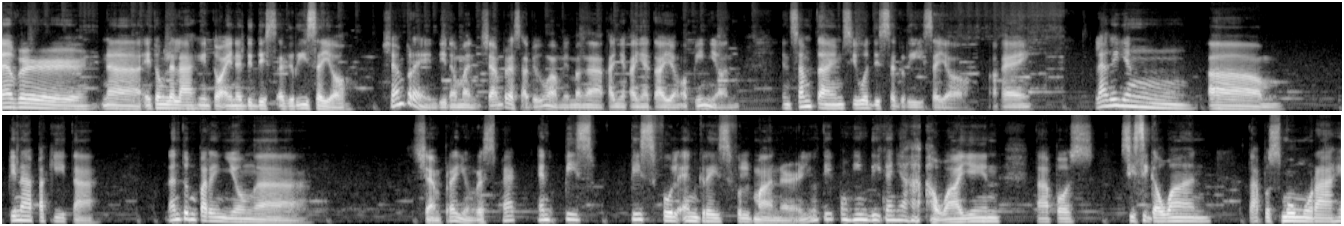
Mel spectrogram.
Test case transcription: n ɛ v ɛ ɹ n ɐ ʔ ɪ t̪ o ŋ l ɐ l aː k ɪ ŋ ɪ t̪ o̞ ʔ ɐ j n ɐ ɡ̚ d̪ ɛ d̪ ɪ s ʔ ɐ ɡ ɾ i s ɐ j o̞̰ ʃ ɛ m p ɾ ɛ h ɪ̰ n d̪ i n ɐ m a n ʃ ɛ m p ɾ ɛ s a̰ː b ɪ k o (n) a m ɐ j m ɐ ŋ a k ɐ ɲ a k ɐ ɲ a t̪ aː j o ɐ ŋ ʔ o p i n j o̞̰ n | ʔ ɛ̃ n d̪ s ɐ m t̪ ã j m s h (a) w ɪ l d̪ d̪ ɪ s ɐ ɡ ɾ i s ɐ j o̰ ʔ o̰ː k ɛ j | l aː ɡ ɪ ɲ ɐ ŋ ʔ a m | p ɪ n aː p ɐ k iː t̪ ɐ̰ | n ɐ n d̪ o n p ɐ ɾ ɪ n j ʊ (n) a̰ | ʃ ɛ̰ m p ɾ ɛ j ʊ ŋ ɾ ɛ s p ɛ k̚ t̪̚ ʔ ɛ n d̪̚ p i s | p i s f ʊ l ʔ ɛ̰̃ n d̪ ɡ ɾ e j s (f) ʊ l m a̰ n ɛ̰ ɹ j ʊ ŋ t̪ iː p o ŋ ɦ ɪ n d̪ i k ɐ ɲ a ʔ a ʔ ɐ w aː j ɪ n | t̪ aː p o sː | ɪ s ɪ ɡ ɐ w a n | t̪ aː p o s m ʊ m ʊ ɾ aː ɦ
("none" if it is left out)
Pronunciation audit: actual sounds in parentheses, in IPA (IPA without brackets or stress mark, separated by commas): ŋ, i, ŋ, f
